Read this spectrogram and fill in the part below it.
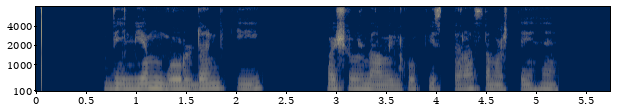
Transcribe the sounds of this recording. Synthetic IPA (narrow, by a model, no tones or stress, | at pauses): ʋɪlijəmɡoːlɖənki | mɐʃɦuːɾnaːʋɪlkokɪst̪ɐɾasɐməd͡ʒʱt̪eɦɛ̃ː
